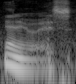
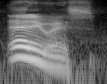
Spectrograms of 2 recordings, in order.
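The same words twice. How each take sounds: First: Low, soft mumbled segue; quiet segue. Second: Higher, falling restart; lifted segue. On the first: Host moving on to fan questions, quiet segue. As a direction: drop it low and small. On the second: Host moving on to fan questions, lifted segue. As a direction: lift it to restart the show. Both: Real, not acted. Repeats himself to restart the show.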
